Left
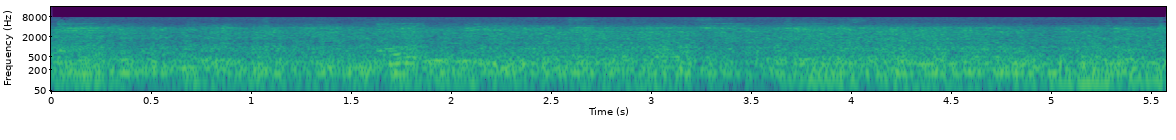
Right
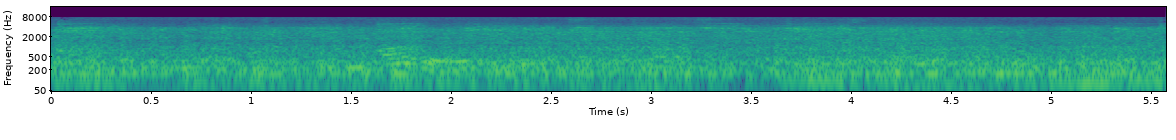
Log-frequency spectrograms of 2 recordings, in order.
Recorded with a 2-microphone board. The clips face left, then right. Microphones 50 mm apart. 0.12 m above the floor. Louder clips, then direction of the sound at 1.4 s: Right 2 dB; 30° right (ahead or behind).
